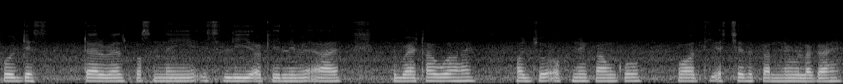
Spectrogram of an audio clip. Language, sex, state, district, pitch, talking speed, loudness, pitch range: Hindi, male, Uttar Pradesh, Hamirpur, 155 Hz, 190 wpm, -21 LUFS, 155-160 Hz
